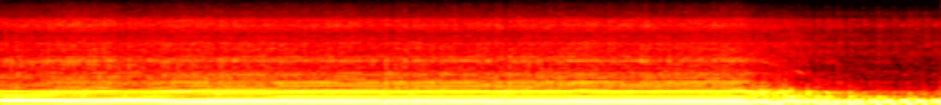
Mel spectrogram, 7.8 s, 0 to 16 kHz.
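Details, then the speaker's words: 1986–87 Honda Super Magna four-cylinder motorcycle that sat in a field about 10 years: lumpy, stumbling, smoky idle with misfire that briefly smooths, not all cylinders firing. "It's idling. Hopefully all that smoke will go away."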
